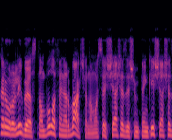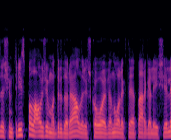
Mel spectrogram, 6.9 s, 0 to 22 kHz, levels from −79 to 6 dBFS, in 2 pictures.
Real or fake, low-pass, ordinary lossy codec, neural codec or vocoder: real; 7.2 kHz; Opus, 32 kbps; none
